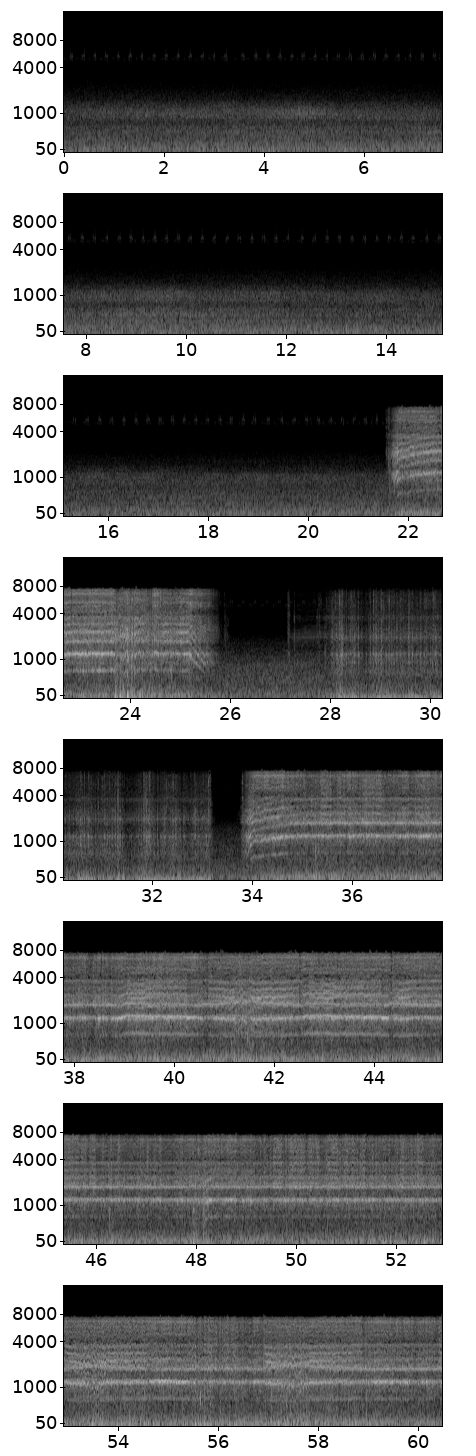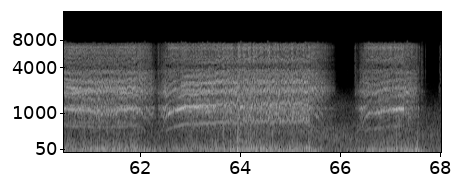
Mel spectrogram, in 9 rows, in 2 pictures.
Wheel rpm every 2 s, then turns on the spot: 0, 0, 0, 0, 0, 0, 0, 0, 0, 0, 20, 150, 110, 0, 20, 20, 30, 150, 160, 160, 160, 160, 160, 160, 160, 160, 160, 160, 160, 160, 150, 130, 130, 60.
28-32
